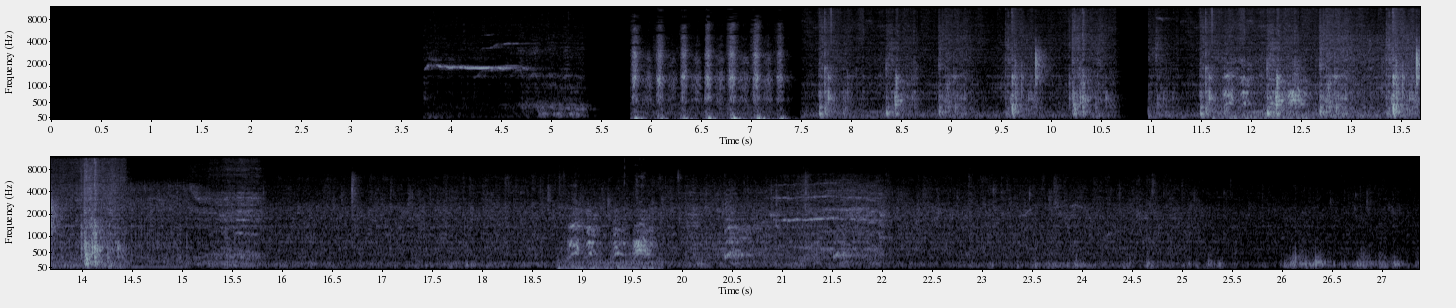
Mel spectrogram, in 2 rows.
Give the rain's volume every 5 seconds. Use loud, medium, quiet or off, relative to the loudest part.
off, off, loud, loud, loud, loud.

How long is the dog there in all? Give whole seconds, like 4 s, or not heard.
4 s.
